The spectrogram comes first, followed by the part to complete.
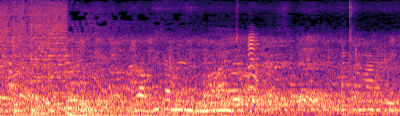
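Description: Background music mixed with the chatter of a crowd of people talking in a large hall.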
